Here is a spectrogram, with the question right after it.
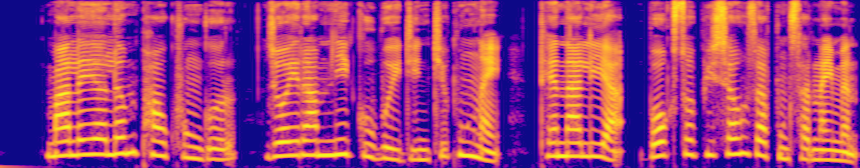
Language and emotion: Bodo, neutral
